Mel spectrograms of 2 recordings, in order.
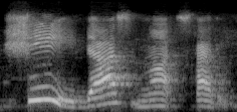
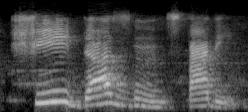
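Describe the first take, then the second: First: Does and not are said as two full words. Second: Does and not are merged into one contracted word. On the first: The speaker calls it wrong. "bukan does not dibaca" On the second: The speaker calls it right. "kalau kita membacanya ya"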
